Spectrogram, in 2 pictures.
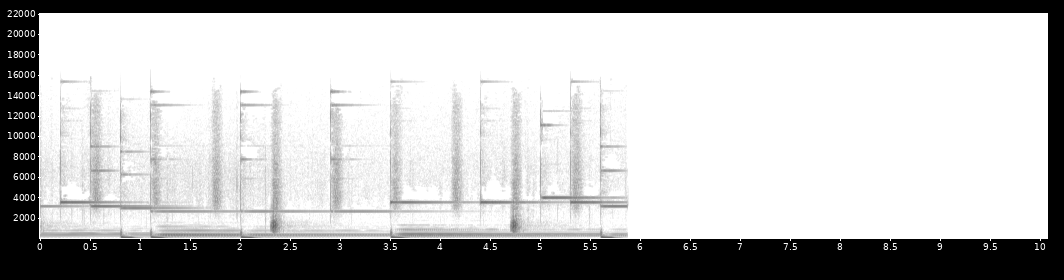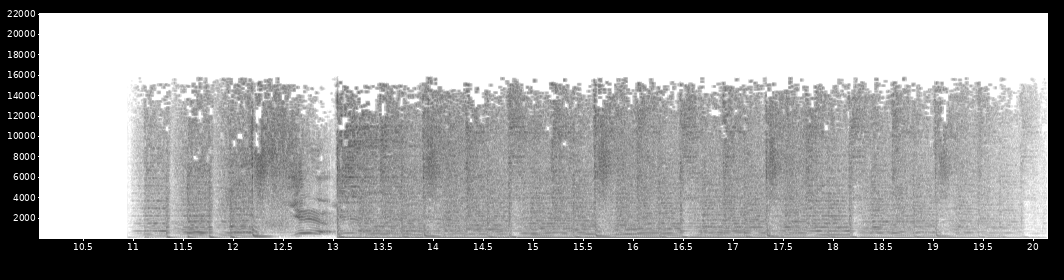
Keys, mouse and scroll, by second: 2.3 F11, 4.6 click.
